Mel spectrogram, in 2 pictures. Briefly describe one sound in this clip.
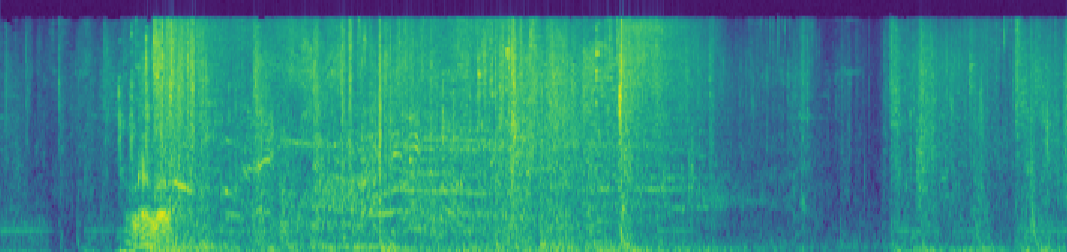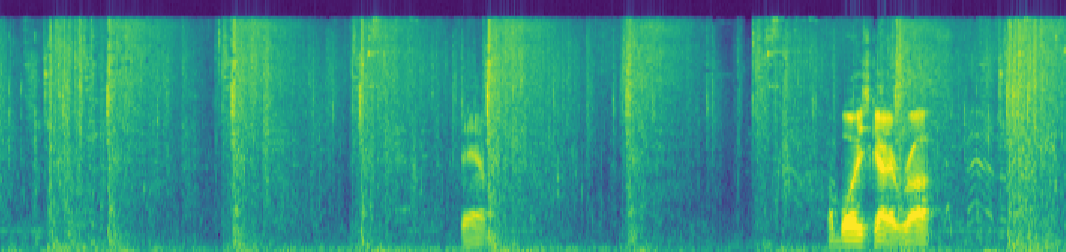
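Game sound effects of fighting clash and burst.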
